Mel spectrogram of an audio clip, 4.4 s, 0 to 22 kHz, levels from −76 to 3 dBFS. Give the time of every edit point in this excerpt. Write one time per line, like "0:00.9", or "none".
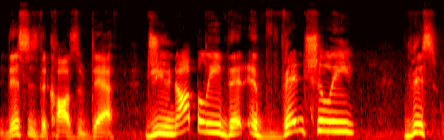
0:01.3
